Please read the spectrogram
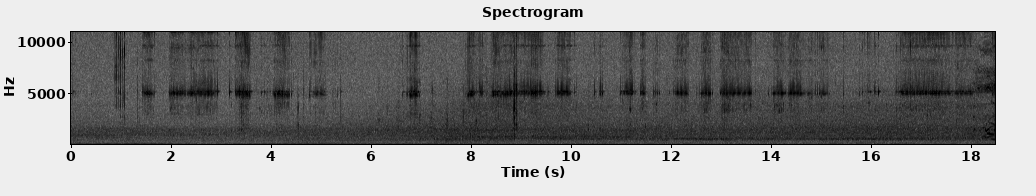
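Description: Night insects, crickets or katydids, trilling at a high pitch in runs that start and stop every second or so. Under them a steady low hum fades out after about six seconds, with a constant hiss throughout.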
